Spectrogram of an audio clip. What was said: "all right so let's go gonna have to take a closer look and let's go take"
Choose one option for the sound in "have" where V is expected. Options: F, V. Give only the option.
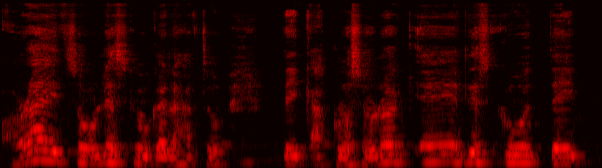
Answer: F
